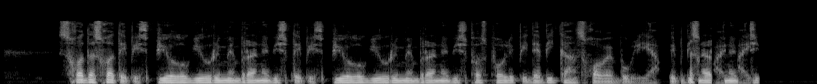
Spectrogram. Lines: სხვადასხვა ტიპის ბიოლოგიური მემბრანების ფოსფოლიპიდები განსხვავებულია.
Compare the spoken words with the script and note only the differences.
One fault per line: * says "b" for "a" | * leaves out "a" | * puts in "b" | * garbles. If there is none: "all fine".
* puts in "ტიპის ბიოლოგიური მემბრანების"
* garbles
